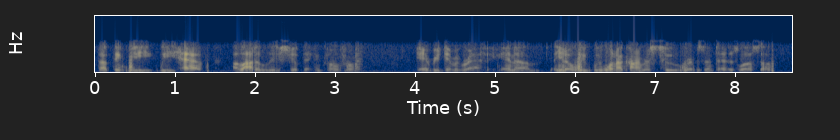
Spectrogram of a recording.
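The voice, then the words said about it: Slight North Carolina accent. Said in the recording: “you have a slight accent. So where are you from? ... I thought I got rid of that accent. ... I am from the state of North Carolina originally, born and raised.”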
